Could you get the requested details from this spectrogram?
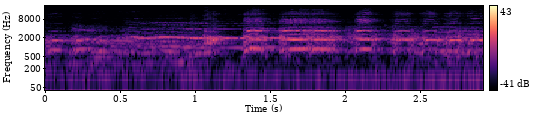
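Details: Kukuak Balenggek crowing practice contest, Ampang Kualo, Solok, May 2024: dense, overlapping rooster crows with bright sustained harmonics swelling and fading over three seconds.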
